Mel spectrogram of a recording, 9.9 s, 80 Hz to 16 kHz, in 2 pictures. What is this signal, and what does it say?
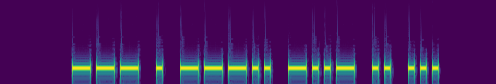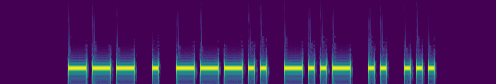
Morse code, heard as a keyed tone, about 21 wpm, 700 Hz. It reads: OE8XIS OE8XIS
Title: DXCC-100 Call Signs - 6 Characters - Repeated 3x - 20wpm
